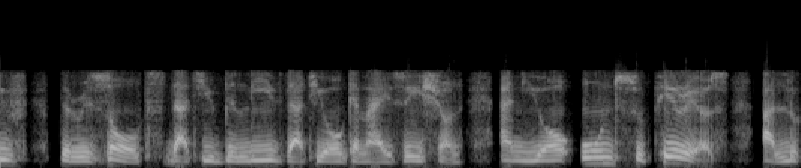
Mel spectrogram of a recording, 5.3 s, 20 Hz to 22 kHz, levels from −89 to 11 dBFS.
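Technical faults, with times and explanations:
No technical faults are present in this speech, which carries a 32 kbit/s G.726 ADPCM telephone path limited to roughly 200 Hz to 3.6 kHz.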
